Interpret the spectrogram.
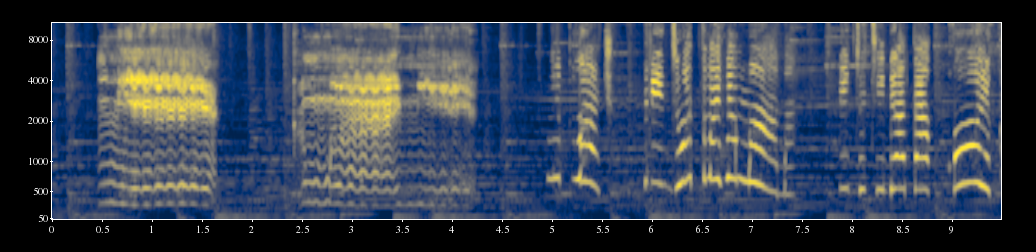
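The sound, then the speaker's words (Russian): A young goat kid bleats twice, loud, wavering and plaintive, followed by a run of shorter, higher quavering calls over a low steady hum. “Совсем рядом кто-то прокричал громко и жалобно. Цыпленок подошел поближе. Это был маленький козленок.”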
